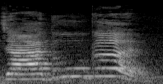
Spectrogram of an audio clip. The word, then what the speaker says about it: जादूगर: तो जादूगर का उच्चारण जब हम करते हैं तो द के ऊपर कौन सी मात्रा लगी है? दीर्घ ऊ की। जादू। और कैसे इसको बोलेंगे? जादूगर।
